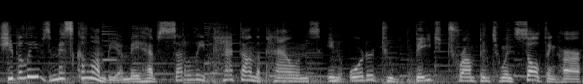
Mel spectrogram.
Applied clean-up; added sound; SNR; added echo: none; none; none; none.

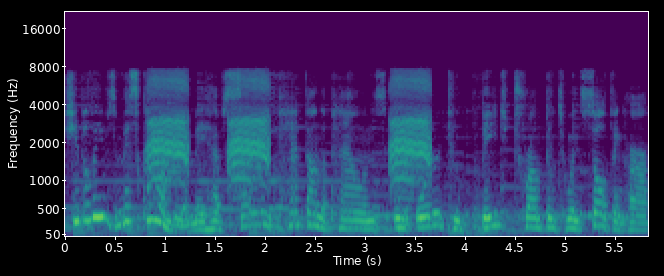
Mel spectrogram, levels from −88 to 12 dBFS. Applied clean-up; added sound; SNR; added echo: none; Bird; 3 dB; reverberation time 0.2 s.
